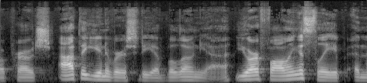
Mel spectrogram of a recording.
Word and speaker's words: Bologna: Wait, yeah, it's Bologna. Okay, not Bologna, I'm so sorry.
